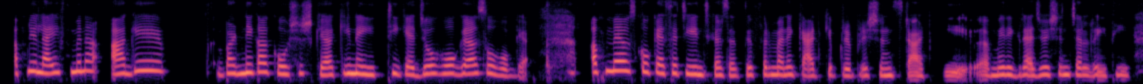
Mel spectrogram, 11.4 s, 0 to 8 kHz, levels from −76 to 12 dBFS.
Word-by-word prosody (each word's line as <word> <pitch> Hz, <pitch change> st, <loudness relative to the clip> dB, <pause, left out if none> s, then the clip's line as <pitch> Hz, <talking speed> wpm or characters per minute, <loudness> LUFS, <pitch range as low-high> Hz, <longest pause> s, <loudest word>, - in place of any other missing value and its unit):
अपनी 335 Hz, -1 st, +1 dB
लाइफ़ 285 Hz, +2 st, +3 dB
में 325 Hz, -, +5 dB
ना 345 Hz, -, -1 dB, 0.2 s
आगे, 340 Hz, +7 st, +3 dB, 0.6 s
बढ़ने 270 Hz, +4 st, +3 dB
का 310 Hz, 0 st, +3 dB
कोशिश 255 Hz, +3 st, 0 dB
किया 225 Hz, 0 st, +2 dB
कि 260 Hz, +4 st, 0 dB
नहीं, 245 Hz, -3 st, +5 dB
ठीक 260 Hz, -4 st, -2 dB
है 230 Hz, -, +3 dB
जो 250 Hz, +6 st, +1 dB
हो 260 Hz, +1 st, +1 dB
गया 260 Hz, +2 st, +2 dB
सो 270 Hz, -1 st, -1 dB
हो 205 Hz, -2 st, -3 dB
गया। 195 Hz, -, -10 dB, 0.7 s
अब 295 Hz, -, +4 dB
मैं 345 Hz, +1 st, +6 dB
उसको 325 Hz, -2 st, +1 dB
कैसे 270 Hz, 0 st, +2 dB
चेंज 245 Hz, -3 st, +1 dB
कर 220 Hz, 0 st, -1 dB
सकती 205 Hz, 0 st, -5 dB
हूँ। -, -, -8 dB
फिर 230 Hz, -, -2 dB
मैंने 230 Hz, 0 st, +1 dB
कैट 200 Hz, -3 st, -4 dB
की -, -, -4 dB
प्रिपरेशन 205 Hz, 0 st, -3 dB
स्टार्ट 195 Hz, 0 st, -2 dB
की 100 Hz, -2 st, -5 dB
अ, -, -, -6 dB
मेरी 225 Hz, +1 st, +2 dB
ग्रेजुएशन 225 Hz, +2 st, -1 dB
चल 220 Hz, -1 st, -2 dB
रही 215 Hz, -1 st, -4 dB
थी। 225 Hz, -1 st, -5 dB
235 Hz, 210 wpm, -20 LUFS, 220-270 Hz, 0.7 s, मैं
